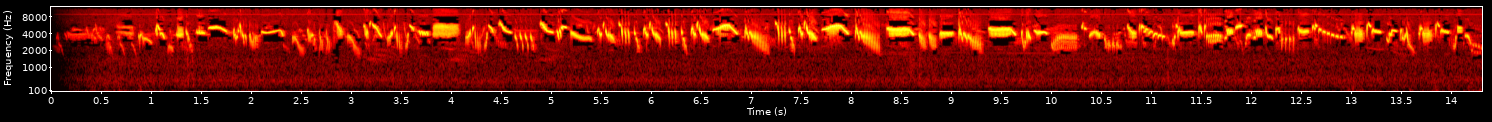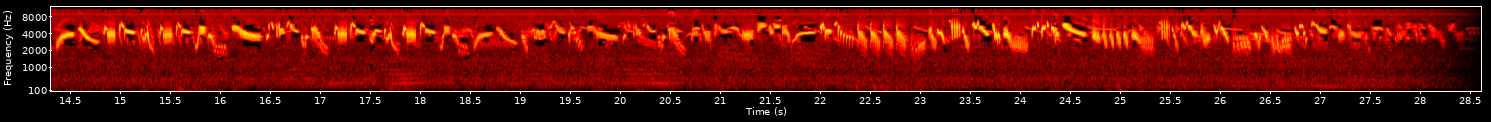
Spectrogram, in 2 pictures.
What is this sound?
Eurasian Skylark (Alauda arvensis),song of the male in hovering flight in a height of some 100 m above a field north of Cologne, Germany. Vivanco EM35 on parabolic shield, preamp, into Marantz PMD 671.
